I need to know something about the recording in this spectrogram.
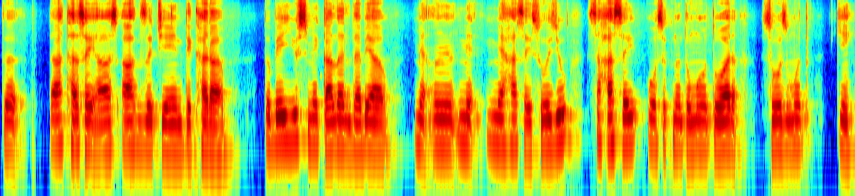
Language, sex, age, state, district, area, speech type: Kashmiri, male, 30-45, Jammu and Kashmir, Kupwara, rural, spontaneous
